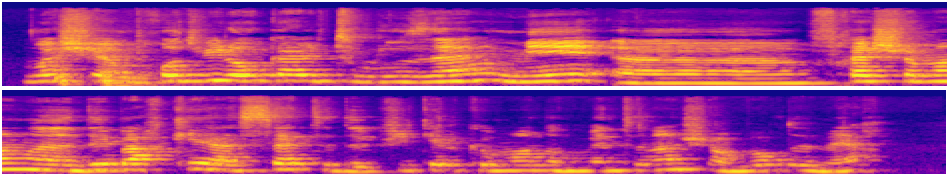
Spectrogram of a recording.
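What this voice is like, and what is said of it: Southern French accent. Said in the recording (French): “Mon accent me trahit, il est du sud.”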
